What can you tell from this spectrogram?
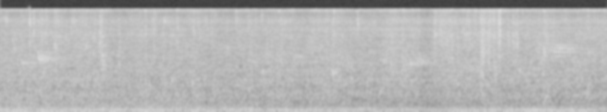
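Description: Small stream of muddy water flowing over rocks and debris: a steady rushing.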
